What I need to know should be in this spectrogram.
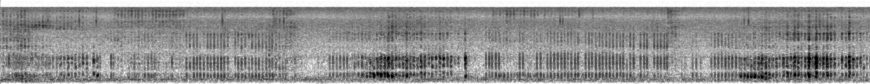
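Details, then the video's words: Indoor domestic cat purring steadily while being massaged, one of four pets; a soft, even, throbbing purr that grows slightly louder near four and eight seconds as the cat breathes in and out. "Four Purring Cats — Cat Massage"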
